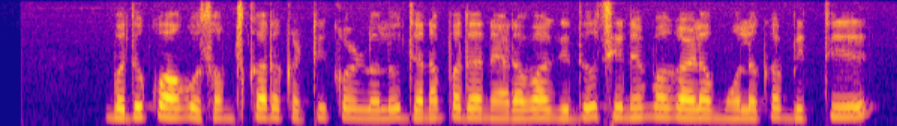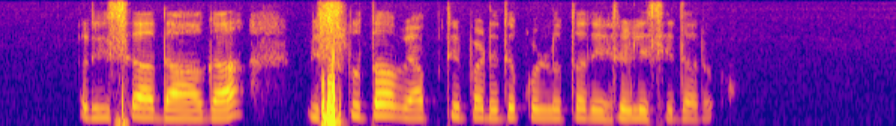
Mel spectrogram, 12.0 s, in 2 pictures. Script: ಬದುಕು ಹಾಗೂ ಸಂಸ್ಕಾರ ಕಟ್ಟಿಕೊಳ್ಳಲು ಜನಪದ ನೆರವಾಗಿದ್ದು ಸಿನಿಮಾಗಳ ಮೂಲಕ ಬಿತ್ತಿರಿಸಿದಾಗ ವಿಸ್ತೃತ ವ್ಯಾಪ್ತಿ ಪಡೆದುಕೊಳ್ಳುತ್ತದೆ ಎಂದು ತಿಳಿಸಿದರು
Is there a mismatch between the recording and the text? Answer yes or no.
yes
